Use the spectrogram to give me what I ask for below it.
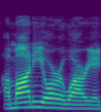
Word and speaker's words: Amani Oruwariye: Oh, Amani Oruwariye.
